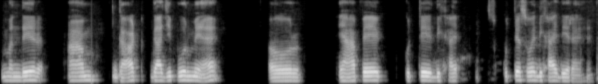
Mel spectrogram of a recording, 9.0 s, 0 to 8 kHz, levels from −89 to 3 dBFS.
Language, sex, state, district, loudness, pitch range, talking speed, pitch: Hindi, male, Uttar Pradesh, Ghazipur, -16 LUFS, 135-150 Hz, 115 wpm, 140 Hz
